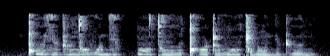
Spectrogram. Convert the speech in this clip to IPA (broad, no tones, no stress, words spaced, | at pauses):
ǃʰøzʲɔɖʱœ̃ŋ͡ǀɔ vɔnʲzʲopːɔ̃ ǀẽlːəǃʰɔʈə vɔ̃ǁə ɳõnʲø ɖʱøɲ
